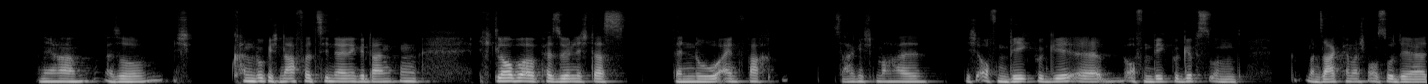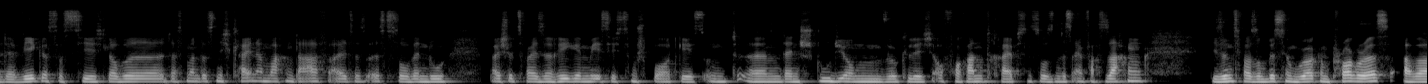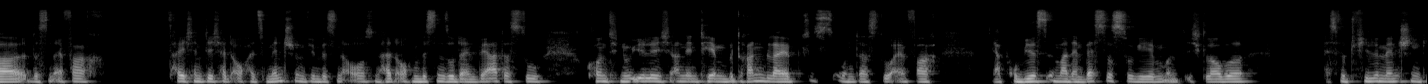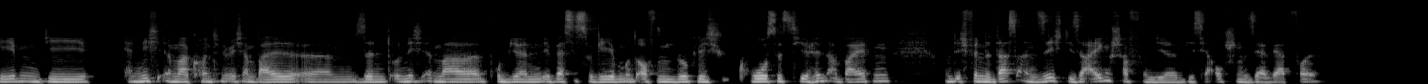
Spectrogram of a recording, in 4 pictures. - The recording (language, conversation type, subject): German, advice, Wie finde ich meinen Selbstwert unabhängig von Leistung, wenn ich mich stark über die Arbeit definiere?
- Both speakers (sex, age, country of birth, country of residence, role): male, 18-19, Germany, Germany, user; male, 25-29, Germany, Germany, advisor
- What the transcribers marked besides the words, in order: in English: "work in progress"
